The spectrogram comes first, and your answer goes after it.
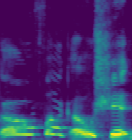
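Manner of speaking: high, loud mock gasp of shock; hammed-up crowd reaction.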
